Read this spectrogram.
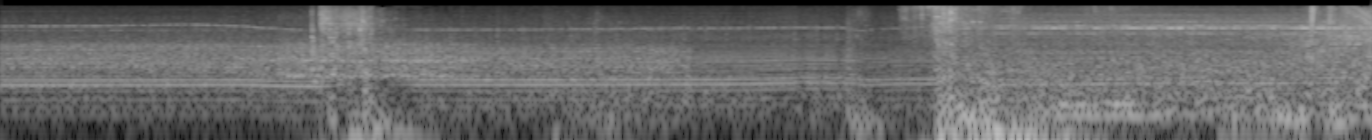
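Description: A small toy car engine whines steadily at high revs.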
